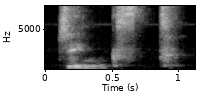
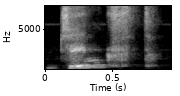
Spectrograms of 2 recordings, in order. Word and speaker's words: jinxed: The pronunciation is jinxed with a T. Okay. While in this murder, the past is the, t, it, et. Very good. Murdered, the. So jinxed, because the last sound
